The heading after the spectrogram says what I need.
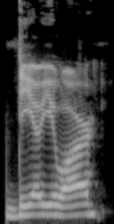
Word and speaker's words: dour: D-O-U-R? Hang on. Yeah. I did. I got it wrong. It's dour, not dour.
